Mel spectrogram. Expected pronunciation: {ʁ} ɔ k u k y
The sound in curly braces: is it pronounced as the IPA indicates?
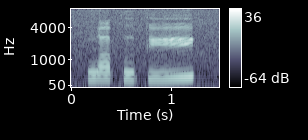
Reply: no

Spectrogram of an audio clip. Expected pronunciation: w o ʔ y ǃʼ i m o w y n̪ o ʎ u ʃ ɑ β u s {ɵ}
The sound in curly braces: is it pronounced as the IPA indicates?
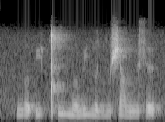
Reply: yes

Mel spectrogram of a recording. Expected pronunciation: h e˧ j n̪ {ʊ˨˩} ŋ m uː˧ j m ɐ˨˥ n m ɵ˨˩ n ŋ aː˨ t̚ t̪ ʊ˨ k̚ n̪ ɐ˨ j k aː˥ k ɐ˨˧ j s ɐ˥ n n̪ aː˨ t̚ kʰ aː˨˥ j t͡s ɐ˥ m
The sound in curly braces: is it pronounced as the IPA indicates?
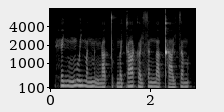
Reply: no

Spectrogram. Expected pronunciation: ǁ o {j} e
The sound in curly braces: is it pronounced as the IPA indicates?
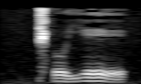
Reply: yes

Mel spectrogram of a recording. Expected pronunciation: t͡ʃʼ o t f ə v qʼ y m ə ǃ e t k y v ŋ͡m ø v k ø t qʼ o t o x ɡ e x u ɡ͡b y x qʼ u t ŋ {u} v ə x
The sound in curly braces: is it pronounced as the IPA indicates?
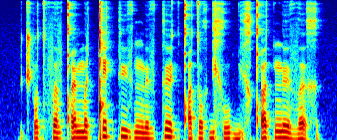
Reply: no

